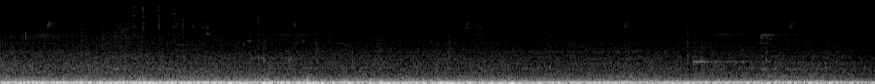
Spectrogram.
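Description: Turbocharged 4.9-litre V8 of a 1980 Pontiac Trans Am Indy Pace car running as the car creeps along at low speed. It is a steady low rumble heard from inside the cabin.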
